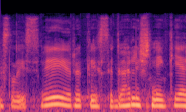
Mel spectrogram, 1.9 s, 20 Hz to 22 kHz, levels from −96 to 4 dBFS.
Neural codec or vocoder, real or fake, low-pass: codec, 44.1 kHz, 7.8 kbps, Pupu-Codec; fake; 14.4 kHz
